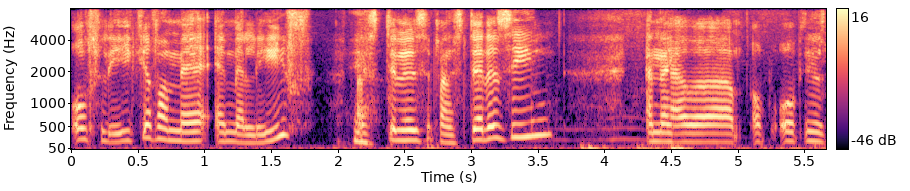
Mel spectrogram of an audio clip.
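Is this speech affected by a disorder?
Yes: Down syndrome; intellectual disability; performing as gnome in theater, gnome language without full sentences, calls out on stage; sometimes has to call out, occasional voice strain from calling out.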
